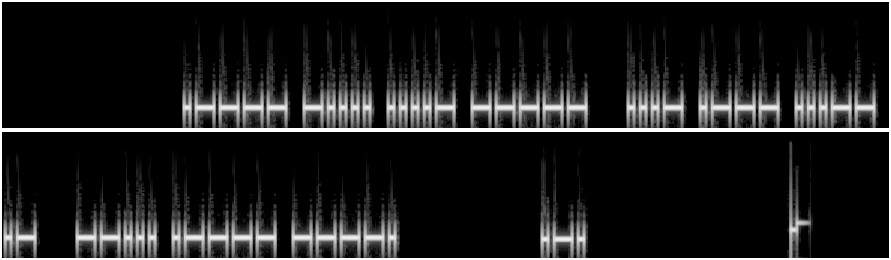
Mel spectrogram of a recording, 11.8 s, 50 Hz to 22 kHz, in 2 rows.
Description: Morse code, heard as a keyed tone, about 30 wpm, 700 Hz. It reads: 1640 VJ3A 719 R
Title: Worked All Europe DX Contest - QTC Exchange - 30wpm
